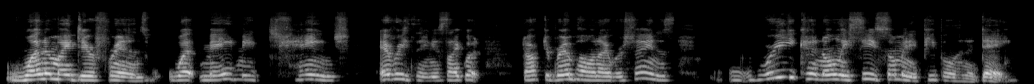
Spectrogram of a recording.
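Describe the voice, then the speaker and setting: A woman's fairly high voice, a normal speaking voice, at a fairly slow pace with ordinary pitch variation. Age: 60s. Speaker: chiropractor. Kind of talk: testimony.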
